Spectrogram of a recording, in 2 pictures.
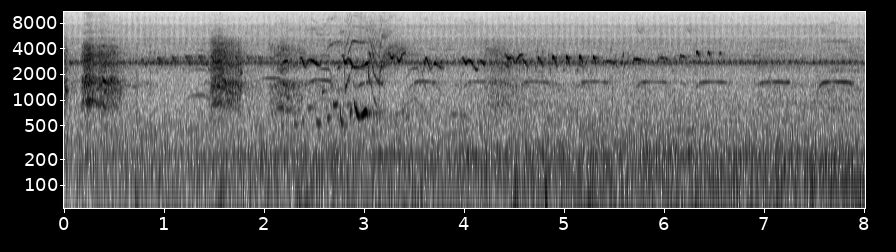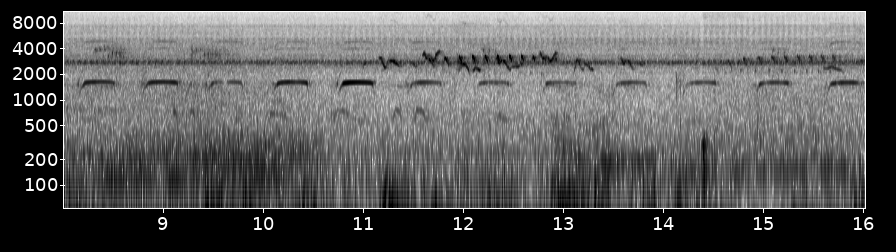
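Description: Birds calling: one bird repeats a short call at an even pace, about three notes every two seconds, over a steady high-pitched tone, while bursts of rapid chattering trills come in a few times.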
